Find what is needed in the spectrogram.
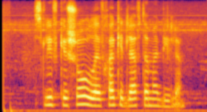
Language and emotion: Russian, neutral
